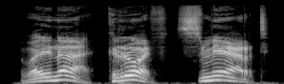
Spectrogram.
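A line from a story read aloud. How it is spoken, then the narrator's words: Orc baron shouting. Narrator (Russian): выкрикнул орк-барон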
